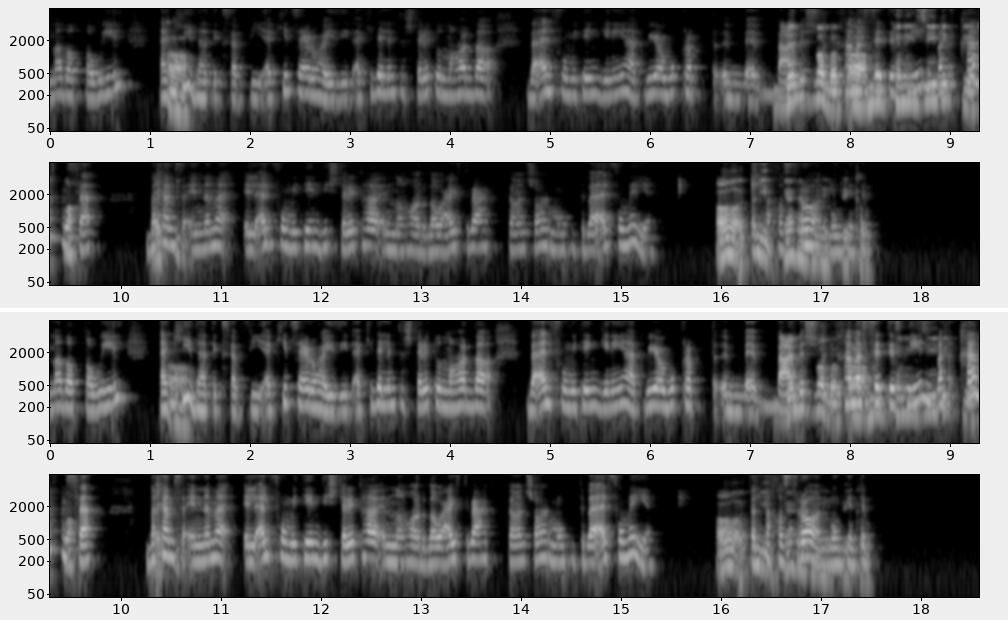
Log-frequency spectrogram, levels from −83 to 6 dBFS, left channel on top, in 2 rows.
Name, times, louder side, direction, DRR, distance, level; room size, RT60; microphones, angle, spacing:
voice 1, 0.0-7.6 8.0-9.7 10.3-15.3 16.3-17.5, right 6 dB, 85° right, 0.4 m, -29 dB
voice 2, 7.2-9.6 10.3-10.5 16.0-17.5, left 4 dB, 85° left, 0.5 m, -29 dB
3.0 x 2.3 x 3.8 m
head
